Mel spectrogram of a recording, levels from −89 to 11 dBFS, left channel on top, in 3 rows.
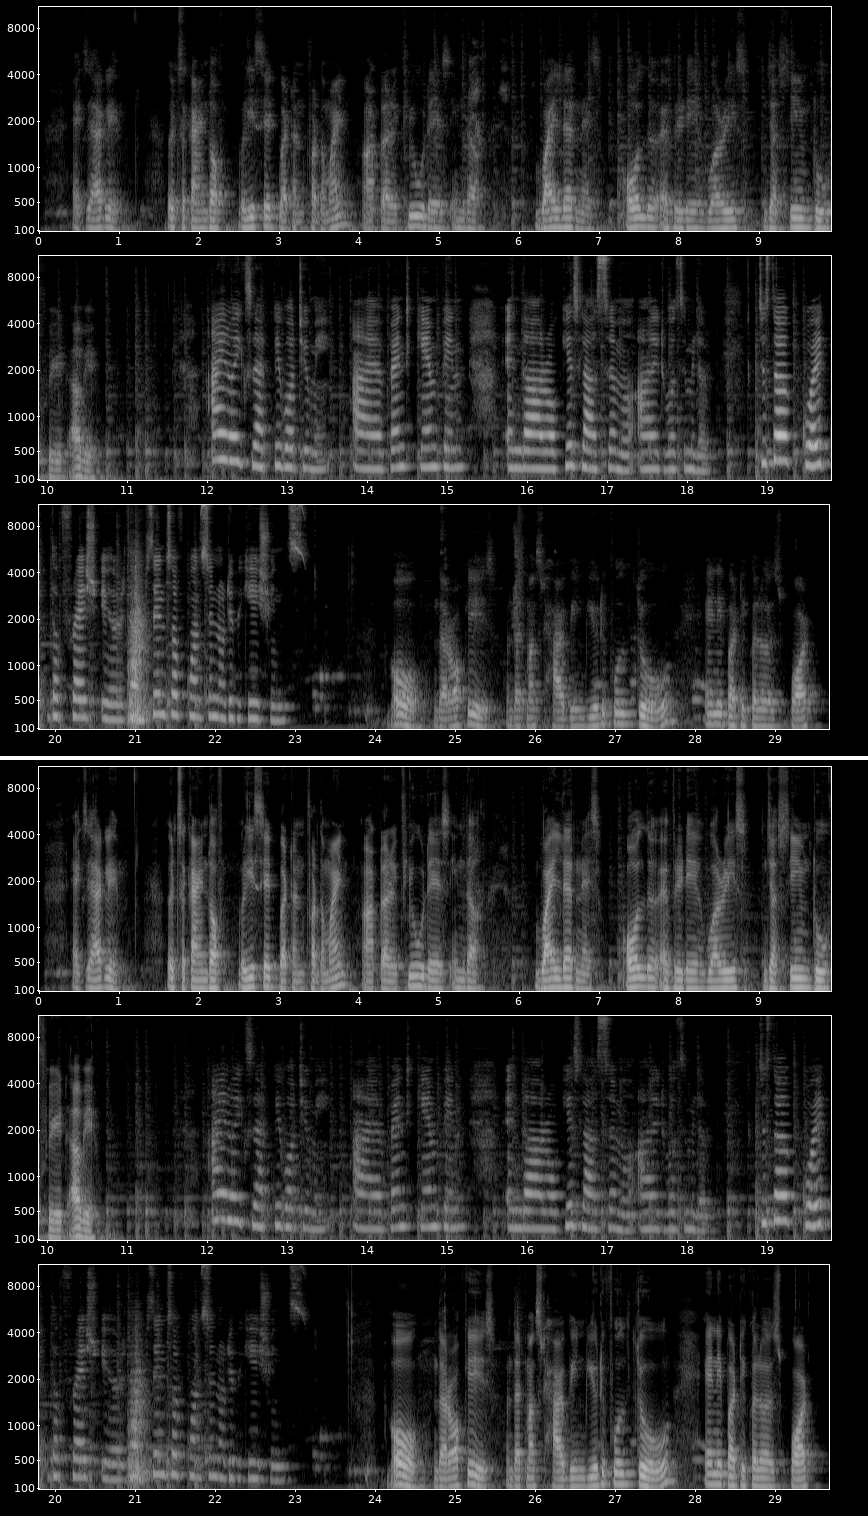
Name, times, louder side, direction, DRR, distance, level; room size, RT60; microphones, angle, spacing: voice 1, 0.2-1.0 1.6-5.5 6.2-7.0 7.3-10.6 24.1-27.7 28.1-29.4, right 5 dB, 60° right, 0.3 m, -29 dB
sound 1, 4.5-22.0, equal, 75° left, 2.1 m, -51 dB
voice 2, 11.7-13.5 13.8-18.3 18.9-23.1 28.0-28.3, left 5 dB, 45° left, 0.3 m, -32 dB
4.7 x 2.1 x 3.1 m
head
